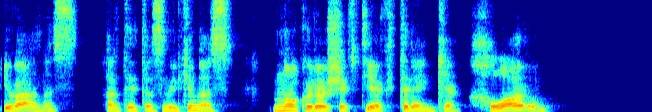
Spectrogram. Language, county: Lithuanian, Utena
